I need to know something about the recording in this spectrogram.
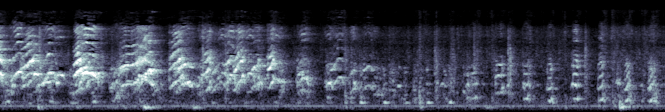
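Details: Three-week-old Dixie x Colby puppies start with loud, bending squeals that quickly fade into quieter, evenly spaced short whimpers and soft yips against a low background hum.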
